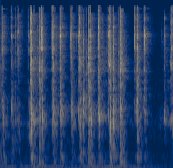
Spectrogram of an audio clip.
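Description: Rapid, continuous typing on a computer keyboard, a dense run of crisp clicking keystrokes with no voices.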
